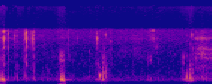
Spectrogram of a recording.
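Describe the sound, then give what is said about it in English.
Quiet sipping of water through a glass straw: a handful of soft, wet slurps and swallows spaced irregularly, with faint mouth sounds in between and no talking. “You sip a little water through this glass straw.”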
